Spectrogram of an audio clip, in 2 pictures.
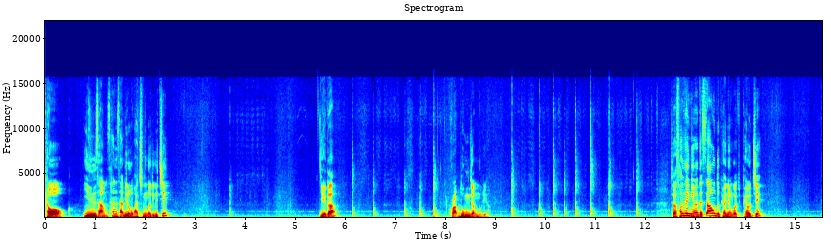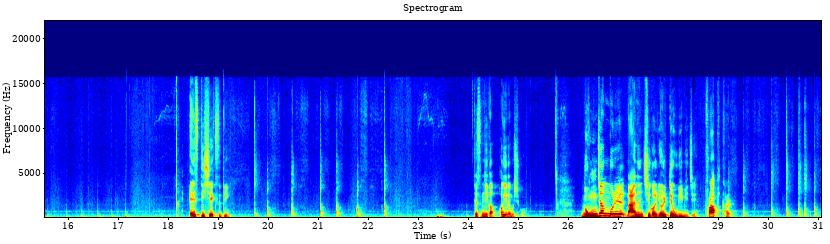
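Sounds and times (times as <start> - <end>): chalk writing on chalkboard: 3.1 - 4.8, 5.8 - 8.1, 9.0 - 12.3, 14.6 - 17.8, 19.2 - 22.7, 29.0 - 31.0.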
